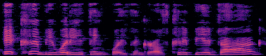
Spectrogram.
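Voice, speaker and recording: A woman's voice: fairly high pitch, expressive, quick pace, darkish tone, lo-fi sound. A woman hosting an interactive picture-book read-aloud for young children, asking them questions and encouraging them as she goes.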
